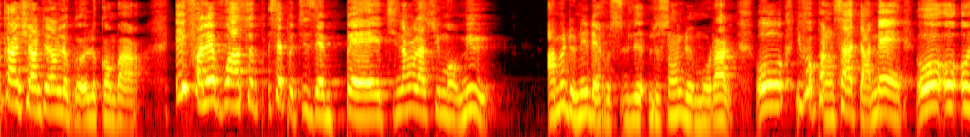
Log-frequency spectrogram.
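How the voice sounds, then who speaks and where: A woman's voice: mid-range voice, a bit bright. A woman from Cameroon giving a sarcastic, scolding live-stream monologue to her viewers. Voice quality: self-described unpleasant voice. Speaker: social media commentator.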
